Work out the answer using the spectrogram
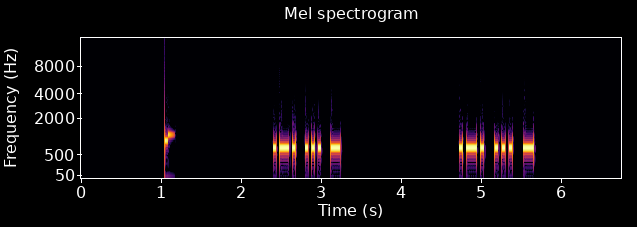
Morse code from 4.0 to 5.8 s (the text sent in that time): RST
